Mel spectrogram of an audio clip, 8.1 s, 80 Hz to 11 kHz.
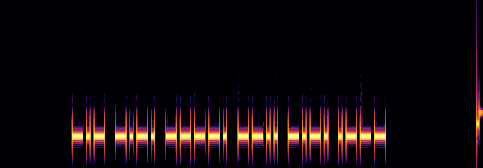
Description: Morse code, heard as a keyed tone, about 20 wpm, 700 Hz. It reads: KC9ZCJ
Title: USA Call Signs - 6 Characters - 4x Character Spacing - 20wpm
